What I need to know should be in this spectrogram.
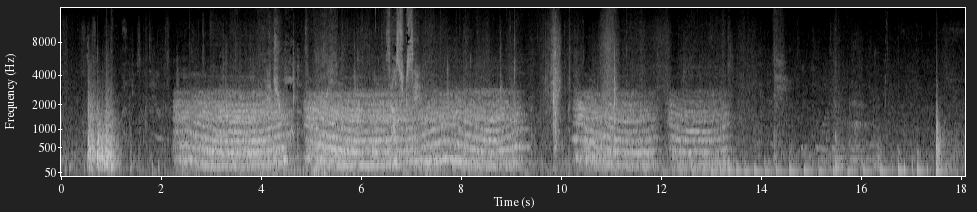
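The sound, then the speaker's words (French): A contest candidate performing before a jury vocally imitates a young stag's bellow: long, wavering, groaning calls in three drawn-out bursts, loud, with a few dull thumps before and between them. “Donc, c'est le rêve du jeune cerf.”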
